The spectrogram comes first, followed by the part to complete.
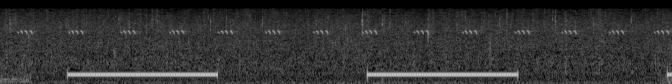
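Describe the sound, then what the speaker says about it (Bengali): A phone rings out unanswered, sounding as long steady ringback tones in repeated pairs with a faint patter of rain beneath. "প্রতিবারই ফোনটা বেজে বেজে কেটে গেল।"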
